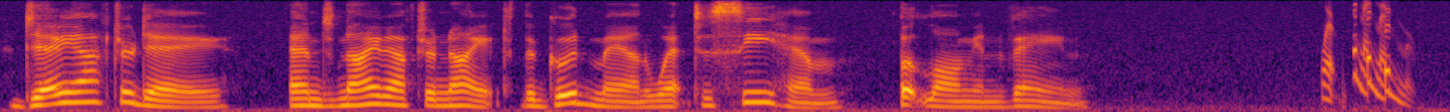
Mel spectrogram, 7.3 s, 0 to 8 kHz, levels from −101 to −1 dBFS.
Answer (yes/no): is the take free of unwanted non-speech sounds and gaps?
no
